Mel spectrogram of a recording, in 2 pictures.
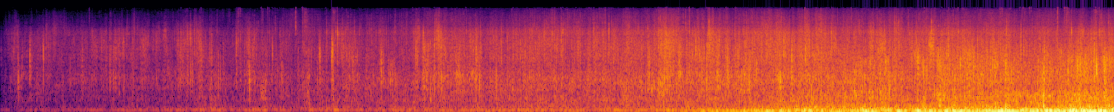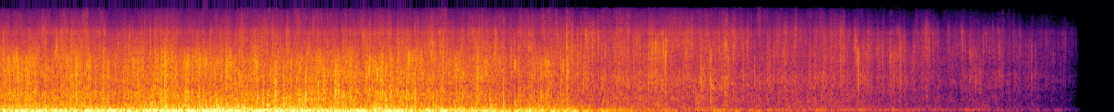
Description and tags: A stitched-together simulation of a landslide sound effect. Made by layering recordings of rocks tumbling at different speeds.
landslide, rocks, tumble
